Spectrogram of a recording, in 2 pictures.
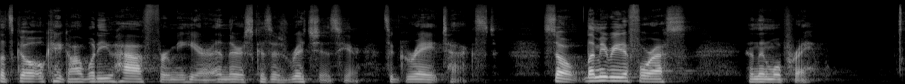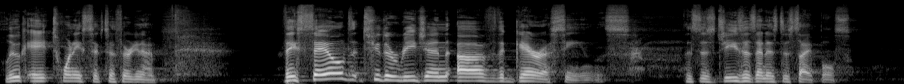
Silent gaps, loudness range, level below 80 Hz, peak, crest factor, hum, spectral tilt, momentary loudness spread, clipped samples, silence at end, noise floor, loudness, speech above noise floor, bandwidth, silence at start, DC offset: none; 10 LU; -68 dBFS; 0 dBFS; 22 dB; none; -4.5 dB/octave; 20 LU; under 0.1%; 0.55 s; -69 dBFS; -21 LUFS; 47 dB; 17.5 kHz; 0 s; under 0.1%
